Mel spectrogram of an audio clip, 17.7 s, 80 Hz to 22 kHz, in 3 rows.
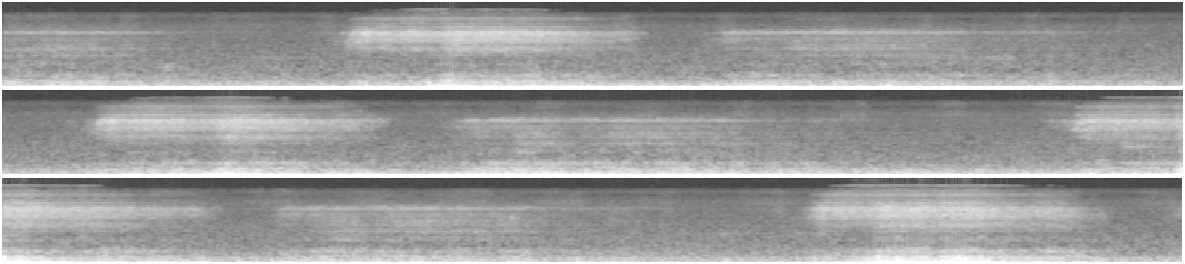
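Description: Slow, regular breaths at about 12 a minute. Each inhalation has a low, buzzing rumble with a breathy hiss, consistent with light snoring.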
